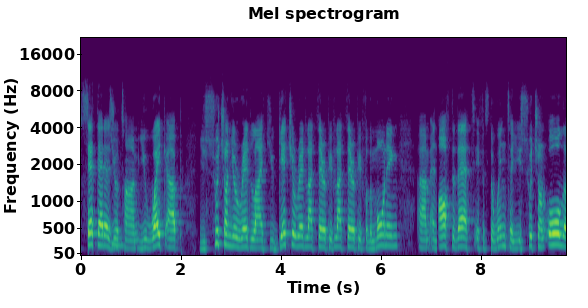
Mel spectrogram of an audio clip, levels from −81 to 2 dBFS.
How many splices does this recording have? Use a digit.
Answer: 2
